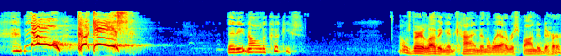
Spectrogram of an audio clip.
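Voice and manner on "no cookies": mock top-of-the-lungs, very high screaming outburst. Retelling a church member's complaint about the nursery: imitating a woman screaming. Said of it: "she was screaming to the top of her lungs".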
